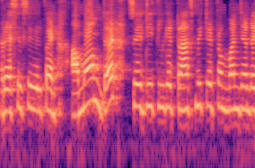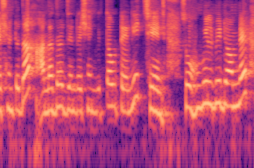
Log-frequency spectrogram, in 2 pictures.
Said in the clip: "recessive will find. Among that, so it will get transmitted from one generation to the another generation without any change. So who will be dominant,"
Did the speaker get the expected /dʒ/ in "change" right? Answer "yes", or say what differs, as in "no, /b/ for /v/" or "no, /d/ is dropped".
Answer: yes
